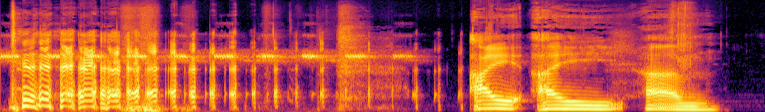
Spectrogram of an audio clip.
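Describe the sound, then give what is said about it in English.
Crickets chirp in a steady, rapid high-pitched pulse for about four seconds, loud, then fall silent as a man begins speaking. “Insert crickets here.”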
